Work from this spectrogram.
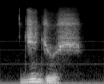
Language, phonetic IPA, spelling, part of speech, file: Polish, [ˈd͡ʑid͡ʑüɕ], dzidziuś, noun, Pl-dzidziuś.ogg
